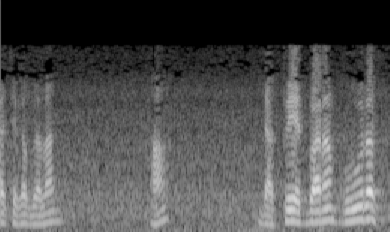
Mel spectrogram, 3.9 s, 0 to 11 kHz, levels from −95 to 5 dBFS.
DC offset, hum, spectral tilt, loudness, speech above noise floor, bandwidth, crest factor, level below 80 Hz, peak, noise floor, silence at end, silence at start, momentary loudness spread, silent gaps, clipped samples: 0.1%; none; -11 dB/octave; -18 LUFS; 20 dB; 5.8 kHz; 18 dB; -48 dBFS; -2 dBFS; -37 dBFS; 0 s; 0 s; 23 LU; none; under 0.1%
